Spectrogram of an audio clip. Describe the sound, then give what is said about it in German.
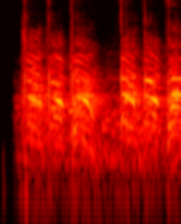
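Hundreds of Trump supporters in Michigan chant "Stop the Vote" in unison at a protest, loud repeated shouts in a steady cadence with sharp claps or beats punctuating each phrase. “In Michigan laufen hunderte Trump-Unterstützer auf, die Stop the Vote rufen.”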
